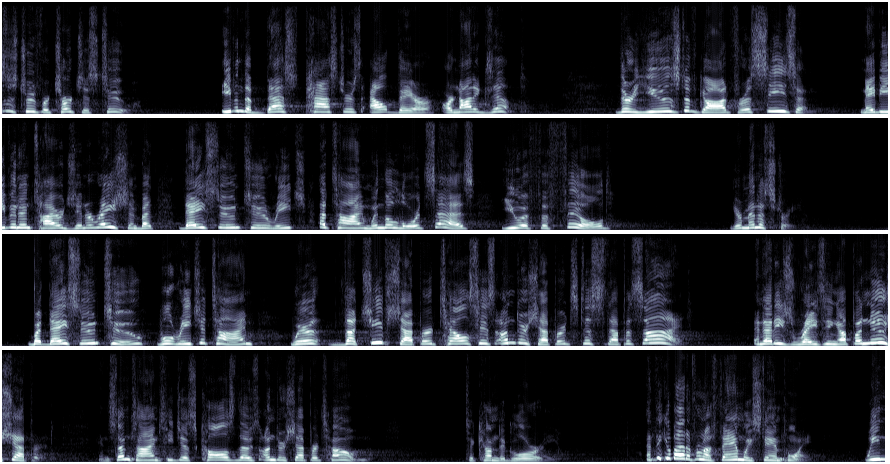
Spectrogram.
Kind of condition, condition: setting, large echoing room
